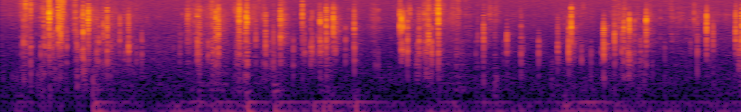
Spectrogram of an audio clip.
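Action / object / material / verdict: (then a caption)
shake / small plastic zip-lock bag / plastic / none. A small, empty, transparent plastic zip-lock bag is held between the fingers and crinkled and squeezed with the fingertips. The result is dense, continuous crinkling made of rapid, sharp, bright crackles with no ring-out. A steady low hum runs underneath from about the first second on.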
